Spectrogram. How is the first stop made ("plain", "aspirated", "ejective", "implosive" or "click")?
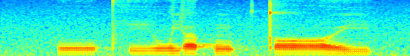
aspirated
